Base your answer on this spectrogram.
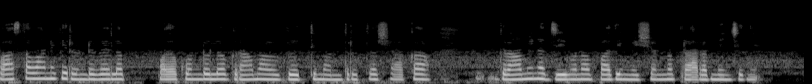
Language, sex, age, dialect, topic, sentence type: Telugu, female, 18-24, Central/Coastal, banking, statement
